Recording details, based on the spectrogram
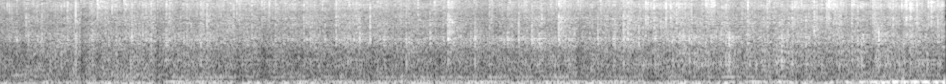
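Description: Pesarattu, a green gram crepe, frying in oil on a hot pan, giving a steady, close sizzle with a low background rumble and no pauses.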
